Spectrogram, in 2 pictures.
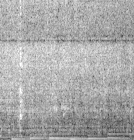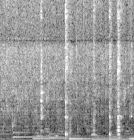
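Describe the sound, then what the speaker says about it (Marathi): Onion fries in hot oil with curry leaves in a pan for a shrimp masala, a steady close sizzle broken by occasional stirring scrapes and pops, over a low humming tonal background. "कांदा चांगला भाजून घेऊया आपण"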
